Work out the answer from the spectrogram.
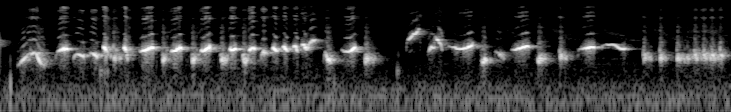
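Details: White-rumped shama in rich, continuous warbling song, played to get a non-singing bird to answer: fluty, rolling mid-pitched whistles tumbling rapidly with occasional higher rising notes.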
